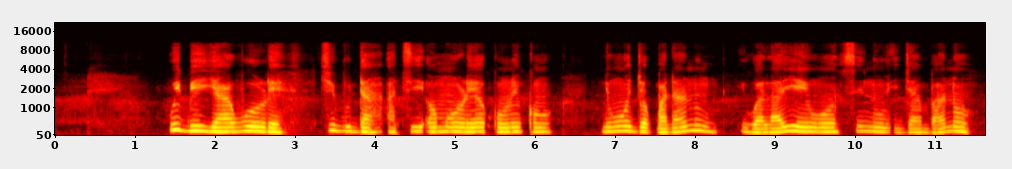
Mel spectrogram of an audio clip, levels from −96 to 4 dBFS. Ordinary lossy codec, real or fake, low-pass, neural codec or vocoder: none; fake; none; vocoder, 22.05 kHz, 80 mel bands, WaveNeXt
